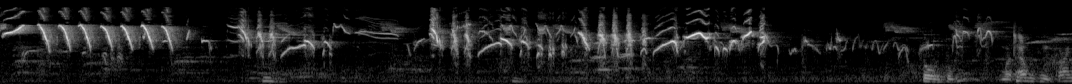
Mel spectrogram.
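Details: Female Oriental Magpie Robin singing to stimulate a male: a fast run of repeated rising notes for two seconds, then varied whistled, chattering and slurred phrases with upsweeps, fading near the end with faint lower sounds.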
